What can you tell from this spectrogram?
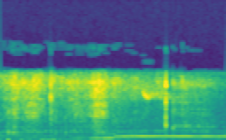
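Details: In the evening at a wild animal sanctuary, a coyote, one of at least two moving along a creek bed through the brush, gives a smooth, rising howl that slides upward and holds on a clear, wavering note.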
